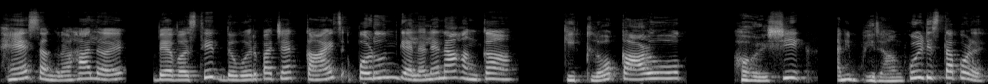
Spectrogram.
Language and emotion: Goan Konkani, disgusted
